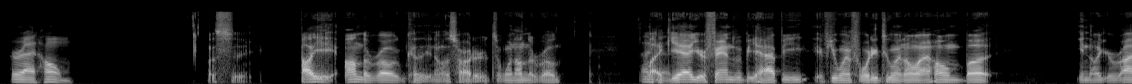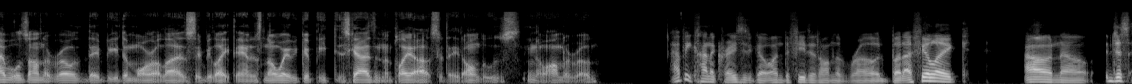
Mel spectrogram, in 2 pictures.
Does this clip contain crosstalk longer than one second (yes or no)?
no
